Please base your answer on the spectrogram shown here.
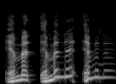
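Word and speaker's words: Immonen: Is it imminent? Eminem, I believe, is the pronunciation.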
